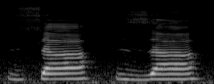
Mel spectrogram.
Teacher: ज़बान की नोक सनाया सुफला के किनारे से टकराने के साथ सनाया अलिया के भी लगे तो ये हरूफ अदा होता है · ठीक है, तो अदा करें ज़ा, सख्ती भी आनी चाहिए, ज़ा को अदा करते हुए सीटी की आवाज़ भी आनी चाहिए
